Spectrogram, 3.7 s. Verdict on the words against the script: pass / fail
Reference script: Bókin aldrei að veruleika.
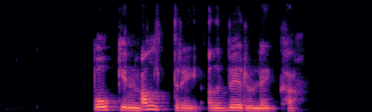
pass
